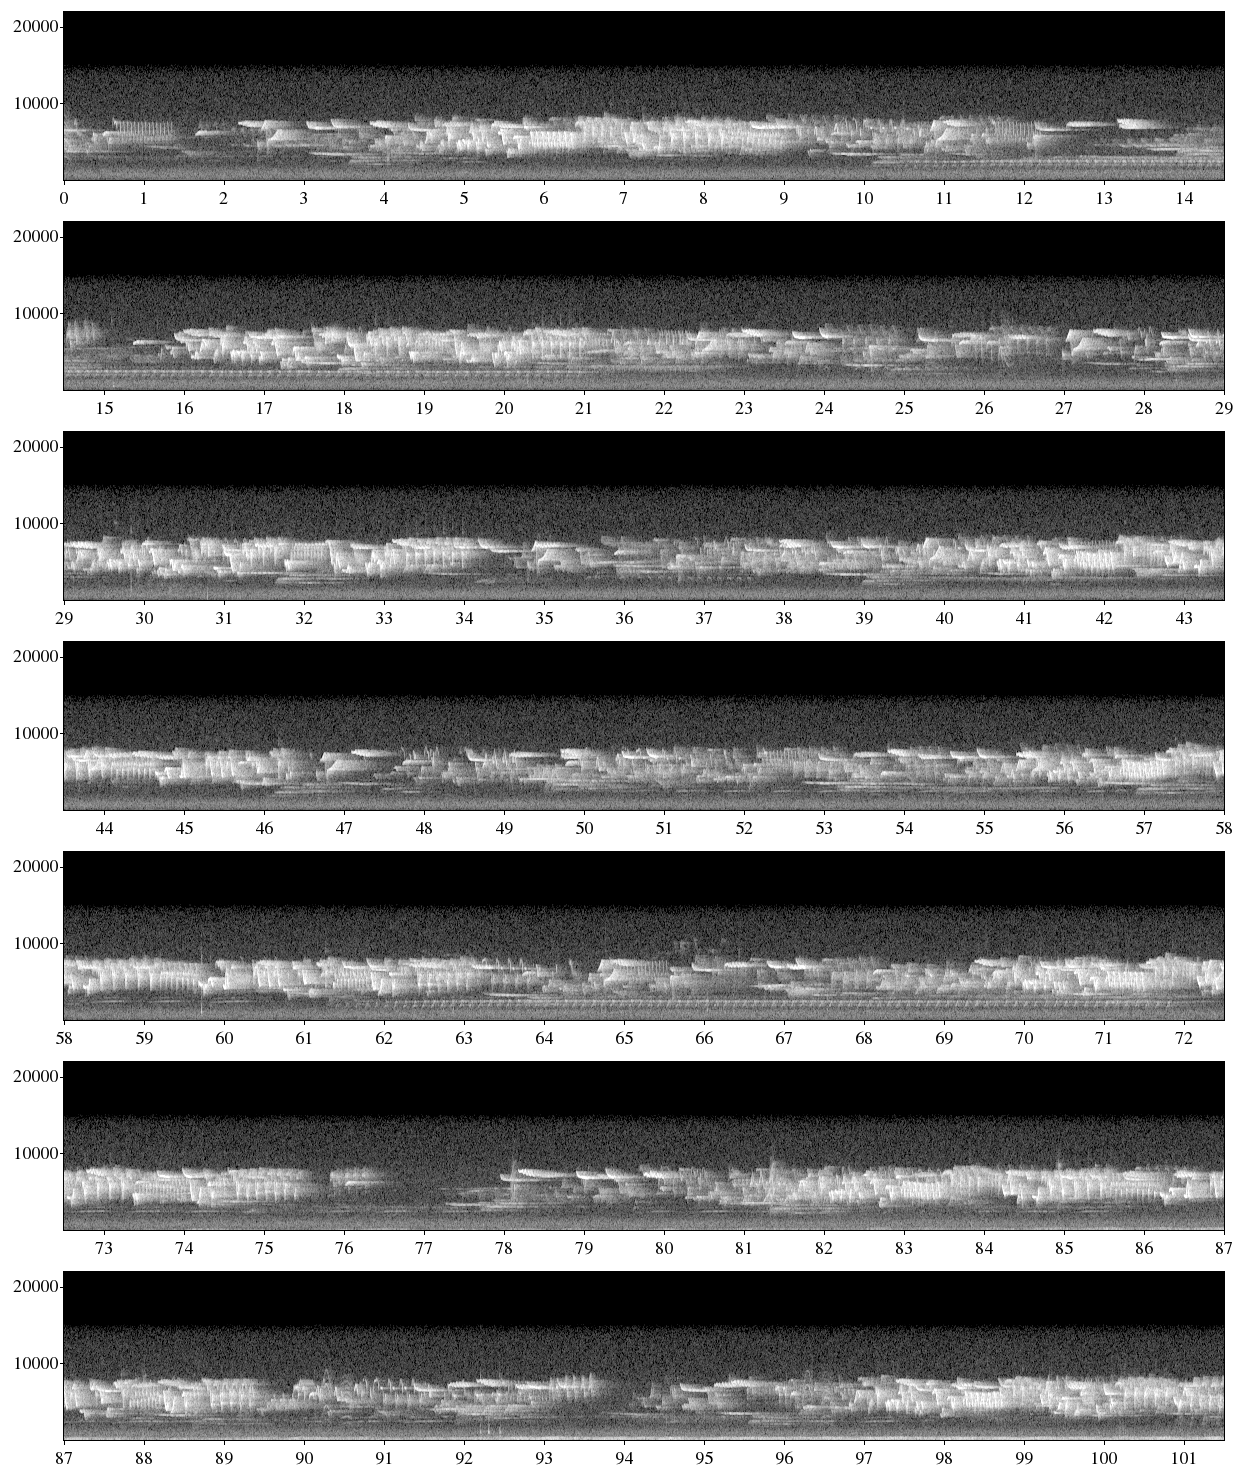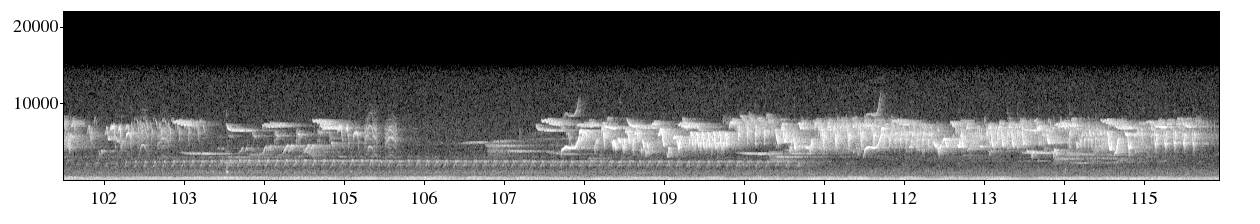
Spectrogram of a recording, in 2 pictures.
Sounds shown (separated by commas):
Red-breasted Nuthatch song, woodpecker drumming, Brown Creeper call, Pacific-slope Flycatcher call, Pacific-slope Flycatcher song, Hermit Thrush song, Northern Flicker call, airplane, Pacific Wren song, Wrentit song, Brown Creeper song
